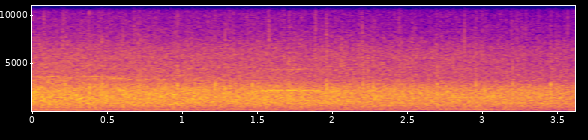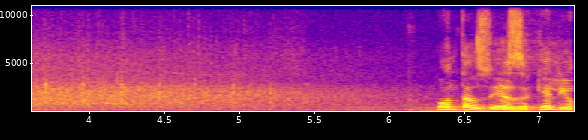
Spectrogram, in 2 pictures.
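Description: An audience applauds and slowly fades.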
